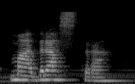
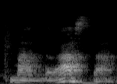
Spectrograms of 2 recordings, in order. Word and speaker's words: madrastra: Madrastra. Madrasta. Mi madrasta. Madrasta. Okay, here I want to say that when I say madrastra, I did it right.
